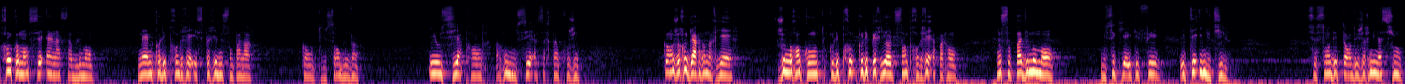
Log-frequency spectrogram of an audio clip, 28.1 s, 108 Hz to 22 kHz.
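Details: Adult woman born deaf with over 80% hearing loss from maternal rubella in early pregnancy, speech therapy from age 2 through middle school, phoniatric voice work, hearing aids from age 7, oral upbringing; hears own voice poorly. Speech of congenital deafness.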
